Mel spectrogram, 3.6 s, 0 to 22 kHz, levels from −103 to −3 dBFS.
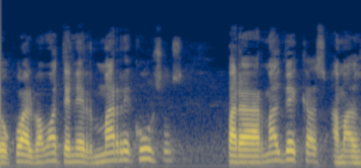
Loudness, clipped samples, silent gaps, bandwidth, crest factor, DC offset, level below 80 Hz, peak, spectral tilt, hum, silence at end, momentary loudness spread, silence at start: -24 LUFS; under 0.1%; none; 9.8 kHz; 18 dB; under 0.1%; -56 dBFS; -6 dBFS; -7 dB/octave; none; 0 s; 10 LU; 0 s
